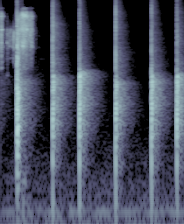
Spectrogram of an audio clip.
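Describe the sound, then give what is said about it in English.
Six sharp hand claps in a Sea Islands polyrhythm clap pattern from a Gullah Geechee spiritual practice. The claps are crisp and loud, each separated by silence, in an uneven rhythm with no voices. “which people call a polyrhythm or a Sea Islands clap.”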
